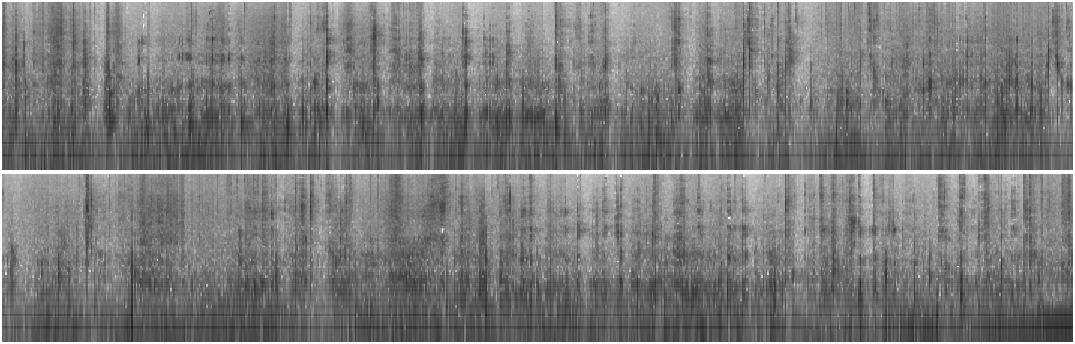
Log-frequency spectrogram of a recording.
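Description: Close-miked chewing of a Twinkie Snowball, a soft chocolate cake with marshmallow cream under a pink coconut coating, with bites into it. It comes as a constant, irregular run of quick mouth clicks.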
